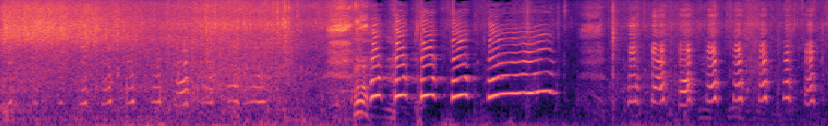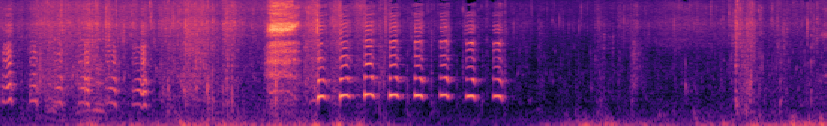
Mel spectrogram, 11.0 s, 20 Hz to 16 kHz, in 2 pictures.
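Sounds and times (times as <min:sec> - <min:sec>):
high-pitched laughter: 0:00.2 - 0:06.6, 0:07.5 - 0:09.0.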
